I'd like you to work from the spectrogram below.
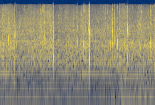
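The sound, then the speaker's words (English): A few scattered, hesitant claps from an audience ring out at an uneven pace, four distinct hand claps over a steady low background hum, with no one speaking. “A lot of you are nervously clapping right now, and that's okay.”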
